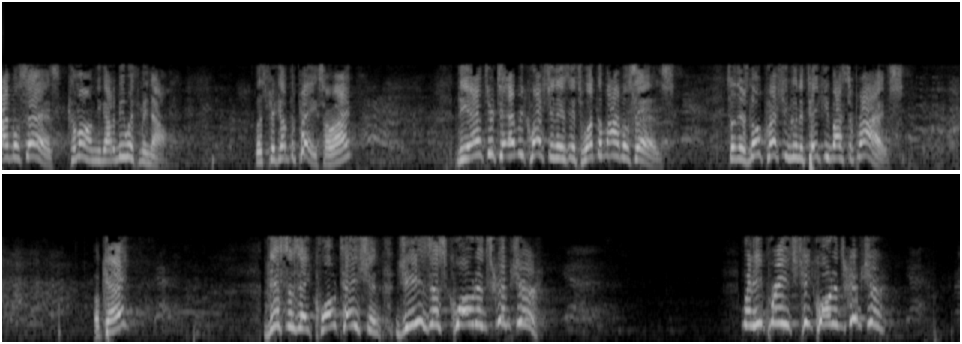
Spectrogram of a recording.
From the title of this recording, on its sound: Sunday Morning Service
